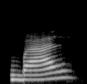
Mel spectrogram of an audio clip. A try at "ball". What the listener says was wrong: No, es ball, porque no es la A. Es una O. Ball.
